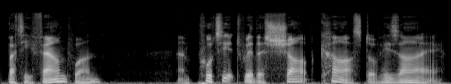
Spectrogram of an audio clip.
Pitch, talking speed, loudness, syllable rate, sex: 95 Hz, 185 wpm, -20 LUFS, 4.1 syllables/s, male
